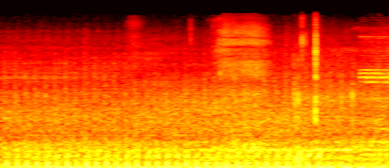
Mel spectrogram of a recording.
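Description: A motorcycle engine runs loudly and steadily up close, with a rough, pulsing low rumble and occasional crackles and scrapes, heard on its own with no speech.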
